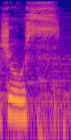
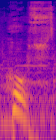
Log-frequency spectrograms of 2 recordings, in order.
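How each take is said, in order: First: The name starts with a J sound. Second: The name starts with an H sound. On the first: This is how an English speaker would say it. "if it's to be articulated in English, it should be Jose" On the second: This is how Portuguese or Spanish speakers say it. "the way it is being pronounced by the Portuguese or the Spanish, it would be Hose"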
